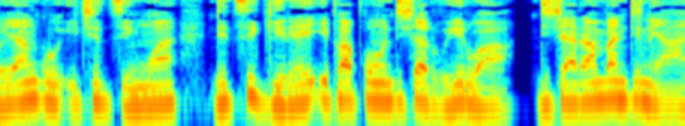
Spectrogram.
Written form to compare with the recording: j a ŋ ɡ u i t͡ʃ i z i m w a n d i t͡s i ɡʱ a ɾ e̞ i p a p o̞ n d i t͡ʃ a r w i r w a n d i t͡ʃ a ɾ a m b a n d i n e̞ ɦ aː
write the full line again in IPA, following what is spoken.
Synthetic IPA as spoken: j a ŋ ɡ u i t͡ʃ i d͡z i m w a n d i t͡s i ɡʱ i ɾ e̞ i p a p o̞ n d i t͡ʃ a r w i r w a n d i t͡ʃ a ɾ a m b a n d i n e̞ ɦ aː

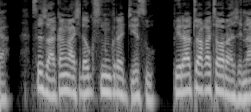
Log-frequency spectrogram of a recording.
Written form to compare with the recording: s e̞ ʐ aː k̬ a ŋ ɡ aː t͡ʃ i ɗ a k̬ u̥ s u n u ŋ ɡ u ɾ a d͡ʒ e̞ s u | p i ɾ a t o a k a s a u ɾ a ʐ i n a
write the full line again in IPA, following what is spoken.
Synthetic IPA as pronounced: s e̞ ʐ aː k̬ a ŋ ɡ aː t͡ʃ i ɗ a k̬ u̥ s u n u ŋ ɡ u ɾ a d͡ʒ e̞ s u | p i ɾ a t o a k a t a u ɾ a ʐ i n a

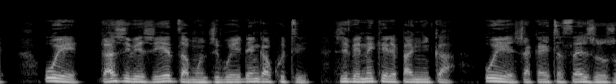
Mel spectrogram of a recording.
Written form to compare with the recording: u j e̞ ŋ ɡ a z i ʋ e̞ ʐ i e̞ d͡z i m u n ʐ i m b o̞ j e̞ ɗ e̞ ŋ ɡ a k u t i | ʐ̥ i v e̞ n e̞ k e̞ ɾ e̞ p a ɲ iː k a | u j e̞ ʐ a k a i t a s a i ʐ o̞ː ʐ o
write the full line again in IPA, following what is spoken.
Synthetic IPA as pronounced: u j e̞ ŋ ɡ a ʐ i ʋ e̞ ʐ i e̞ d͡z a m u n ʐ i m b o̞ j e̞ ɗ e̞ ŋ ɡ a k u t i | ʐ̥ i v e̞ n e̞ k e̞ ɾ e̞ p a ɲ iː k a | u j e̞ ʐ a k a i t a s a i ʐ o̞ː ʐ o

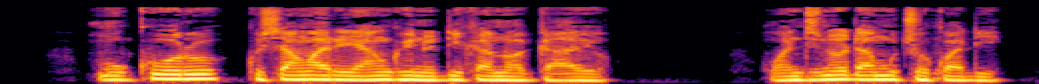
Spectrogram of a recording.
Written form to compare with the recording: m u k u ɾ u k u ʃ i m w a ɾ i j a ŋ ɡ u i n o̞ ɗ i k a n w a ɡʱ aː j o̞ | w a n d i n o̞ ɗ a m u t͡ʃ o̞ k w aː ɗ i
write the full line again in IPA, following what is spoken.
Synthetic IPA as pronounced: m u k u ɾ u k u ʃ a m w a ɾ i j a ŋ ɡ u i n o̞ ɗ i k a n w a ɡʱ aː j o̞ | w a n d i n o̞ ɗ a m u t͡ʃ o̞ k w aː ɗ i

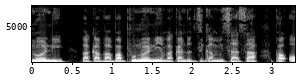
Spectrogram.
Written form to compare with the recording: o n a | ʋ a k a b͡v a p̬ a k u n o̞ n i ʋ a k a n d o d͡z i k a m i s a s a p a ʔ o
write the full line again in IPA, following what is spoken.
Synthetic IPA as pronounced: o n i | ʋ a k a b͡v a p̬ a p u n o̞ n i ʋ a k a n d o d͡z i k a m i s a s a p a ʔ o

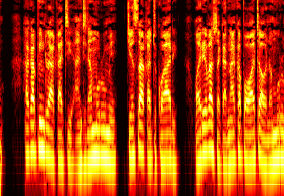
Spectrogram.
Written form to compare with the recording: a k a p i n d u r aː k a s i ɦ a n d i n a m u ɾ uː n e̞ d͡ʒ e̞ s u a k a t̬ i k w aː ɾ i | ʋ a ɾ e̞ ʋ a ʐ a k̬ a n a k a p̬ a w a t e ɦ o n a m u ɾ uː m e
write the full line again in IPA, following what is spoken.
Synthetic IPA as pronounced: a k a p i n d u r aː k a t i ɦ a n d i n a m u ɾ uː m e̞ d͡ʒ e̞ s u a k a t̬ i k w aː ɾ i | w a ɾ e̞ ʋ a ʐ a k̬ a n a k a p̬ a w a t a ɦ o n a m u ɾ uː m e

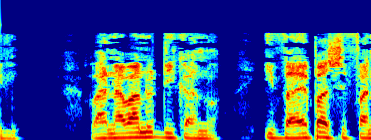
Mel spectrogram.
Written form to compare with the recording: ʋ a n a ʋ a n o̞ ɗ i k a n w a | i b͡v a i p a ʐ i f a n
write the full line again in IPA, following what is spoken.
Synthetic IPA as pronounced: ʋ a n a ʋ a n o̞ ɗ i k a n w a | i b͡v a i p a ʐ i f a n

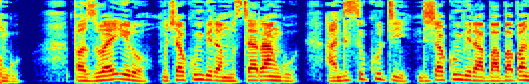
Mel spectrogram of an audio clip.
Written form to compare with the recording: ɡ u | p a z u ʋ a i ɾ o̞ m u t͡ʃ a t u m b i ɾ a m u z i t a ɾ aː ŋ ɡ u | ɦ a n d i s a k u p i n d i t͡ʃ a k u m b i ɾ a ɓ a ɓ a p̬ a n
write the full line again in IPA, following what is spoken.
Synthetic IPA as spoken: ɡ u | p a z u ʋ a i ɾ o̞ m u t͡ʃ a k u m b i ɾ a m u z i t a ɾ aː ŋ ɡ u | ɦ a n d i s i k u t i n d i t͡ʃ a k u m b i ɾ a ɓ a ɓ a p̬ a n

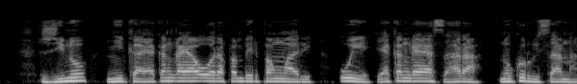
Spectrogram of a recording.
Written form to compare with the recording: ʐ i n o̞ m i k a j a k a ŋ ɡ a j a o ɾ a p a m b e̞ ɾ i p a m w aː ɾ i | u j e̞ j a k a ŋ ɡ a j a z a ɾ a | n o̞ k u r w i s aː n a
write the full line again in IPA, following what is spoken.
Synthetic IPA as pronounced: ʐ i n o̞ ɲ i k a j a k a ŋ ɡ a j a o ɾ a p a m b e̞ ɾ i p a m w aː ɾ i | u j e̞ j a k a ŋ ɡ a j a z a ɾ a | n o̞ k u r w i s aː n a

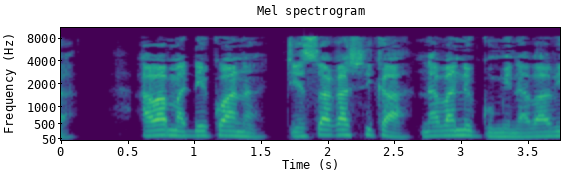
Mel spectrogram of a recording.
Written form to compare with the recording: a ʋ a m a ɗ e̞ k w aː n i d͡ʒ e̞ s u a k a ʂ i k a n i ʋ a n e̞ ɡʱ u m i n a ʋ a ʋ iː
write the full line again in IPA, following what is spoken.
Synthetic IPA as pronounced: a ʋ a m a ɗ e̞ k w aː n a d͡ʒ e̞ s u a k a ʂ i k a n a ʋ a n e̞ ɡʱ u m i n a ʋ a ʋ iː

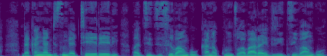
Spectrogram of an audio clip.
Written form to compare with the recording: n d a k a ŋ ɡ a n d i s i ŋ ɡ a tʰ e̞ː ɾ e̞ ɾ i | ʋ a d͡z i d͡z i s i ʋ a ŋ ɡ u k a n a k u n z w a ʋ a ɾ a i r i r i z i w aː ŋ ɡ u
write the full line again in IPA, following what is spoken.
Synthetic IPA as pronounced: n d a k a ŋ ɡ a n d i s i ŋ ɡ a tʰ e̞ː ɾ e̞ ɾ i | ʋ a d͡z i d͡z i s i ʋ a ŋ ɡ u k a n a k u n z w a ʋ a ɾ a i r i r i d͡z i ʋ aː ŋ ɡ u

